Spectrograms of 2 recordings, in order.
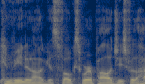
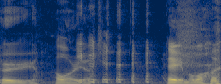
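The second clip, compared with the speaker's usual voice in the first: goofy, hammed-up voice with swooping pitch. Showing the others his goofy deep Johnny Bravo voice. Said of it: "my my deep voice is just goofy sounding".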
